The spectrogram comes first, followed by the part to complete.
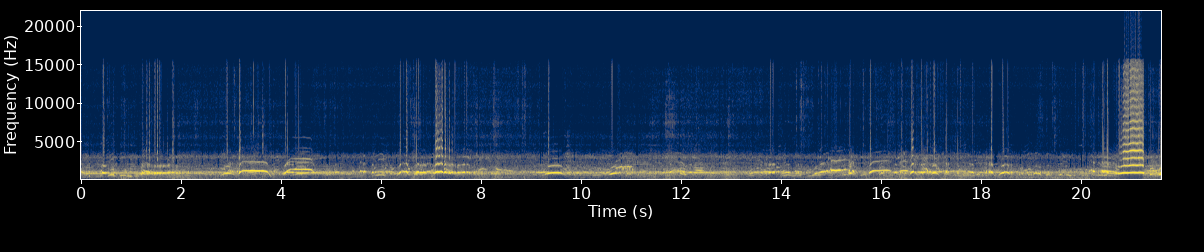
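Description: Many riders screaming and whooping in short, high cries over and over, over a low rumble of wind buffeting the microphone that swells and fades every few seconds as the ride swings.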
